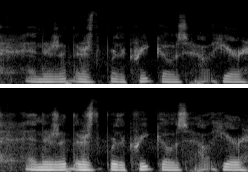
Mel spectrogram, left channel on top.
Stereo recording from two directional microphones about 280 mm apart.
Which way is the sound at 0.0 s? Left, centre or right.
Centre.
